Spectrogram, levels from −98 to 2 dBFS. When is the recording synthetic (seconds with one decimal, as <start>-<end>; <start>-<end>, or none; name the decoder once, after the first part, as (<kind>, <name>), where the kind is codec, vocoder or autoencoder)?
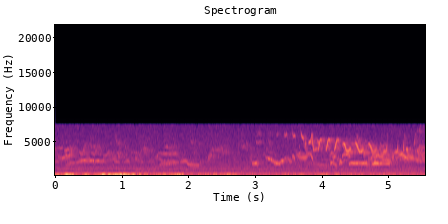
none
